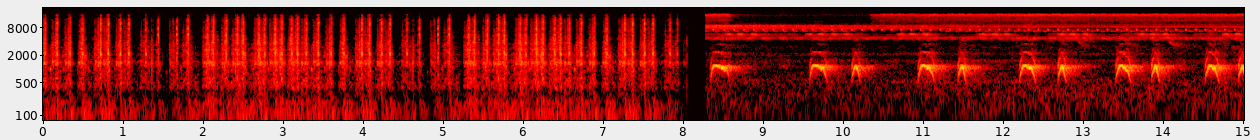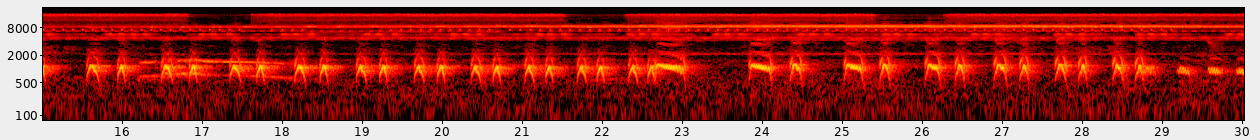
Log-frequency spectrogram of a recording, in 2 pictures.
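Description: Typewriter key clicks for about eight seconds, then an owlet calling: a long series of short hoots, about one to two a second and coming faster toward the end. Under the hoots is a steady high-pitched insect drone.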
